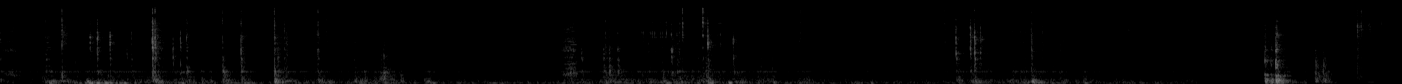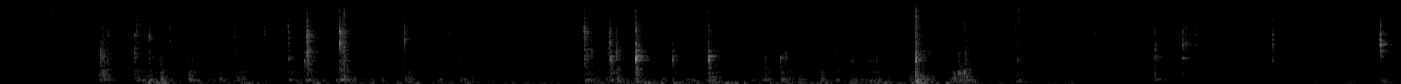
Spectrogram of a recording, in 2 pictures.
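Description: Large plastic building blocks and marble-run track pieces being handled and pressed together: irregular light clicks and knocks of plastic on plastic, with a couple of short pauses.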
